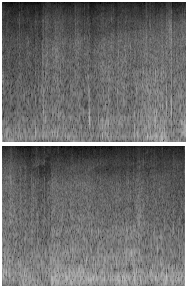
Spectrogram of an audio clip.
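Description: Sea swell washing over shoreline rocks, with wind buffeting the microphone. The wash grows louder about three seconds in and again near the five-second mark.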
